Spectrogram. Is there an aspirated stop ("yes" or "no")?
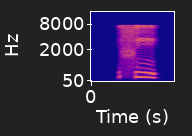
no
